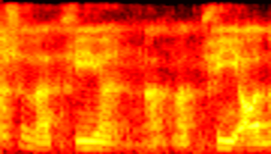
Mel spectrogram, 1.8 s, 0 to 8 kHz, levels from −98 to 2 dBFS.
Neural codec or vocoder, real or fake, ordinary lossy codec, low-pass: codec, 24 kHz, 6 kbps, HILCodec; fake; none; 7.2 kHz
